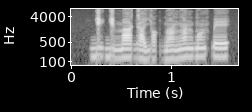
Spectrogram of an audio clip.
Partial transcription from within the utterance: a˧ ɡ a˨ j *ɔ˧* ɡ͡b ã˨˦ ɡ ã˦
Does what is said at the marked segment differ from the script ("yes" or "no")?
yes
